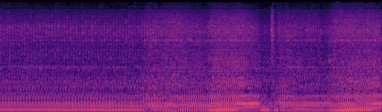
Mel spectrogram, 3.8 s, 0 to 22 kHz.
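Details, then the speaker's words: Mazda RX-8 Shinka rotary at Copart, hard to start with a risk of flooding, catches but runs unevenly with the speed sagging and surging, as if not firing on all rotors; cause unconfirmed. "oh she's not running well at all not well at all ooh um on a normal car i would say she's not running on all of her cylinders this one's not running on all of its ports that's for damn sure"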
